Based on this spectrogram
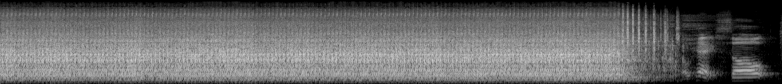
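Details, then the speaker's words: Troy-Bilt mower, Briggs flathead engine, neglected carb, running with carb cleaner sprayed and air filter removed: small single runs strong and even for about six seconds, no stumbling; clogged air filter was the restriction causing choking; normal running. "It seems like that the air filter was the restriction because it was stumbling, it was choking. Right now it sounds strong."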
